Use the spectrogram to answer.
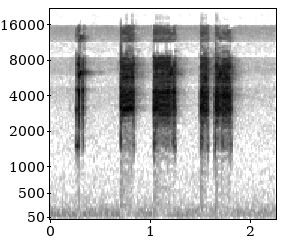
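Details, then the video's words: Harsh rasping phrase of a Sindhi kala teetar, the black francolin known as a speeder: a clipped opening note, then two longer grating notes and a closing quick pair, with a faint low hum beneath. "Speeder || kala teetar || Speeder black Francolin"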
